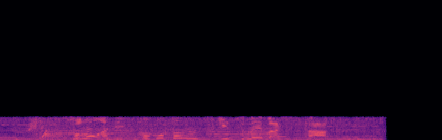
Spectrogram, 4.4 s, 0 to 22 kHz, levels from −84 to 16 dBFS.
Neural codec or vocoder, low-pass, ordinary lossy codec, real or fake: none; 3.6 kHz; none; real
